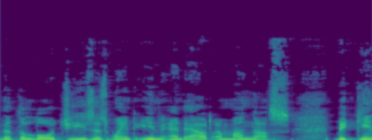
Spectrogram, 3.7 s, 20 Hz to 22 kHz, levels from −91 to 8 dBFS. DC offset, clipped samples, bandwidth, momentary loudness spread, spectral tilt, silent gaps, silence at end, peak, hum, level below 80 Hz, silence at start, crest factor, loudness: under 0.1%; under 0.1%; 16 kHz; 8 LU; -6.5 dB/octave; none; 0 s; -2 dBFS; none; -50 dBFS; 0 s; 18 dB; -21 LUFS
